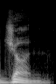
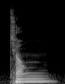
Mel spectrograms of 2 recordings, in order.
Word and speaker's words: 전: Yeah, it's about CH because the J is in the beginning. So in that case, it's hard to pronounce a soft sound. We make a medium hard sound. It's a CH.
